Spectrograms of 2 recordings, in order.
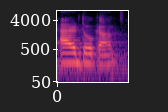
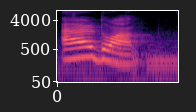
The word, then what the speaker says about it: Erdoğan: All the news they say Erdogan, but it's wrong, literally so wrong. Yes, it's Erdoğan. Erdoğan.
